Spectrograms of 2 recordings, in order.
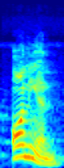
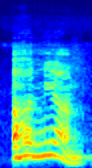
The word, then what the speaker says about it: onion: बोलते हैं ऑनियन, इट इज नॉट ऑनियन, अनियन, अनियन, अनियन, I need अनियन, अनियन। बहुत से लोग तो अनियन ही कह देते हैं, नो प्रॉब्लम, अनियन भी चल जाएगा, अनियन भी चल जाएगा, दोनों प्रोनाउंसिएशन करेक्ट हैं।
